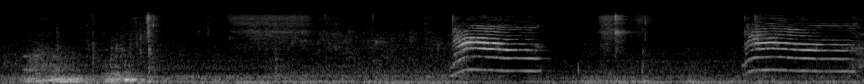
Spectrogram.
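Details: Bath-day screaming from Chacha, a short-legged Munchkin cat, washed for the first time in a year: two loud, sustained meows several seconds apart, preceded by rumbling water and splashing in a small room.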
